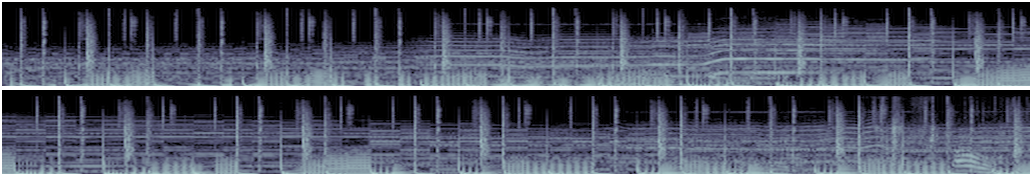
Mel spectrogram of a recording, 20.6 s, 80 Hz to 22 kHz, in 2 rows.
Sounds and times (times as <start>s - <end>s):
Synthesizer: 0.0s - 20.5s.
